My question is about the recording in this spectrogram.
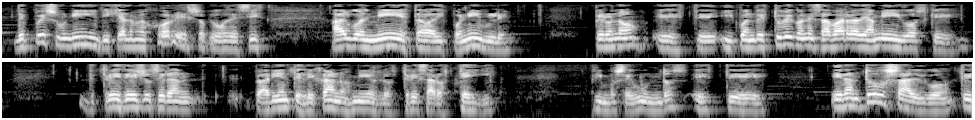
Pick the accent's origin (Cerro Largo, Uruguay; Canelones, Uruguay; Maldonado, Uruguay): Cerro Largo, Uruguay; Melo; also born or lived in Montevideo; una tía mía que era directora de una escuela en Melo, mi ciudad natal, y yo estaba en Montevideo para que me cuidaran mejor ahí.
